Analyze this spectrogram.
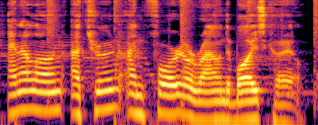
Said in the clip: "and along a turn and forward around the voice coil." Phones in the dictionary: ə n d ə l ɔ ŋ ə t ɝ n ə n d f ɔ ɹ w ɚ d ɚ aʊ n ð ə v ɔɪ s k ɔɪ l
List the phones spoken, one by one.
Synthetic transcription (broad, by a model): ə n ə l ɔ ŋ ə t ɝ n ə n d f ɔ ɹ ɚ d ɚ aʊ n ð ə b ɔɪ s k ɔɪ l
